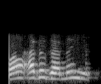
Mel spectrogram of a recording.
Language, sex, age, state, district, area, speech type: Manipuri, female, 30-45, Manipur, Senapati, rural, conversation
